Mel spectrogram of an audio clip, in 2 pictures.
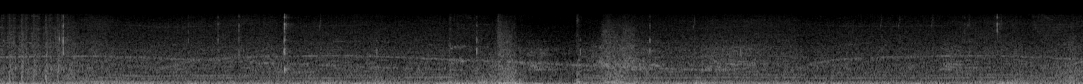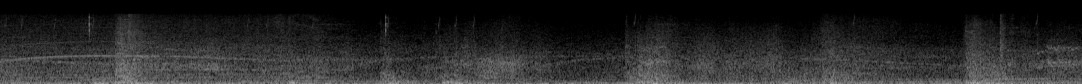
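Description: A car engine roars as a vehicle speeds along.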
